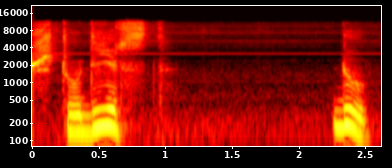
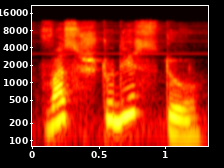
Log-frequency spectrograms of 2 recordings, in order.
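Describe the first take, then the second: First: Said in the usual way. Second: Each word drawn out for learners; a careful, spelled-out question; slow model question. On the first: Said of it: "teacher builds up the phrase". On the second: Shown as a demonstration. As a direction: say it slowly and clearly, like a teacher. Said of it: "full model question, slowed".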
